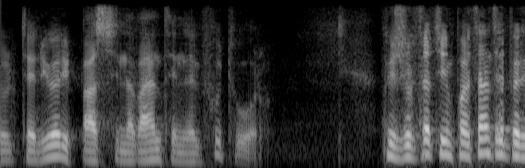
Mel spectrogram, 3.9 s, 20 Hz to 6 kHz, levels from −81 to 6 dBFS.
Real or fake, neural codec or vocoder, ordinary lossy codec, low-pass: fake; codec, 16 kHz, 0.8 kbps, ZipCodec; none; 5.4 kHz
